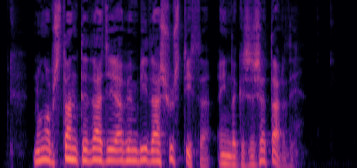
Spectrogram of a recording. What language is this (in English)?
Galician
